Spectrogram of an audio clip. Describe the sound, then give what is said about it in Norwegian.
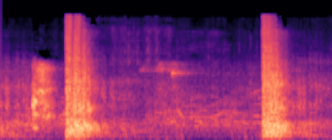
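Two loud, sharp gunshots fired at a dog ring out about two seconds apart, each a sudden cracking bang that fades quickly, with only faint background murmur between them. “Ta så skyt den hunden! Skyt den hunden nå!”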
